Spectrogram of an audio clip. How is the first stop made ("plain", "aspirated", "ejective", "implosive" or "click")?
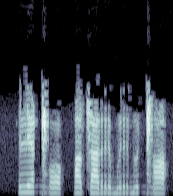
click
